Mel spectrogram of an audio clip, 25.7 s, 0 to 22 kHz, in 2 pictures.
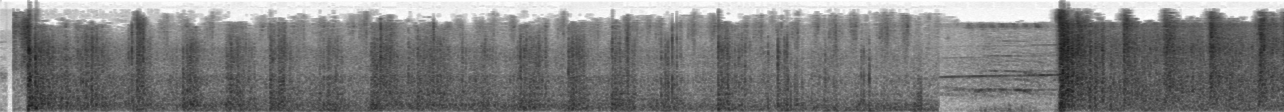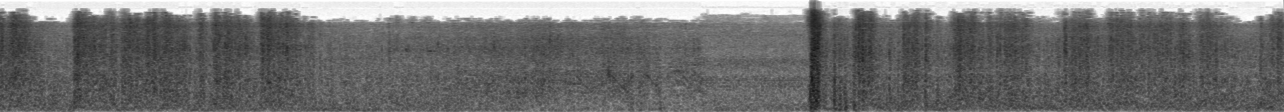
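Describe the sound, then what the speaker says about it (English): Loud, continuous rumbling roar with repeated booming bursts, a sharp break near the middle, then more dense rumble and a strong boom near the end, recorded near the World Trade Center during the 9/11 attacks. "I think I know an explosion when I hear it."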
